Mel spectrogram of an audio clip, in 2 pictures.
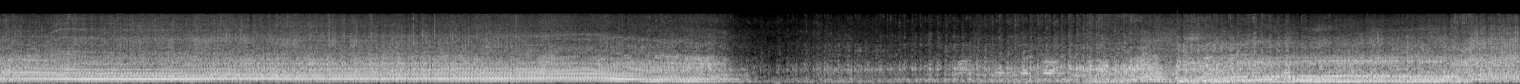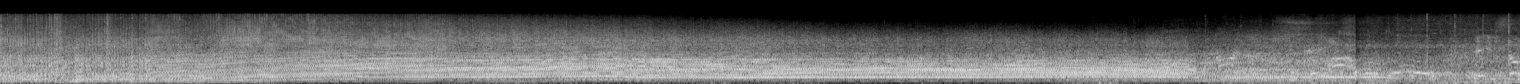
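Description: Supercharged big-block V8 of a Mk1 Ford Zephyr drag car, very loud: held at steady high revs for several seconds, then the revs fall away. After that it revs in rising glides, and then runs at full throttle down the strip with a drop in pitch at a gear change partway through, before falling away near the end.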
